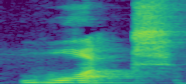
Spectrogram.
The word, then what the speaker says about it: what: একটু দেখবেন যেমন আমরা হোয়াট বলি এটা সঠিক উচ্চারণ হবে হোয়াট অর্থাৎ WH এর পরে W এর পরে H এর উচ্চারণটা প্রয়োজন নেই এটা বিদেশিরা করে না আমরা বলে থাকি হোয়াট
